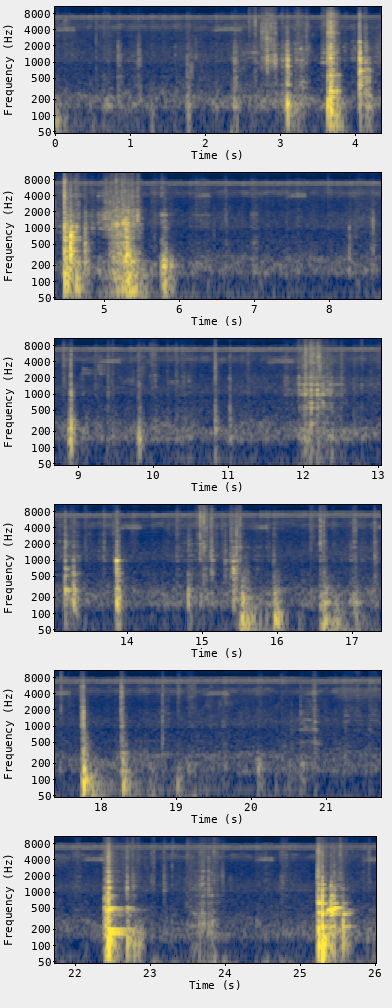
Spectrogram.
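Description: Bamboo poles being handled and laid on bare earth: scattered knocks, taps and scrapes, with a few sharper thuds near the end. A steady, high insect drone runs underneath.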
